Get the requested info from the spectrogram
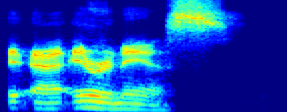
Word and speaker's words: Irenaeus: Irenaeus. I would say... – You pronounce it Irenaeus.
